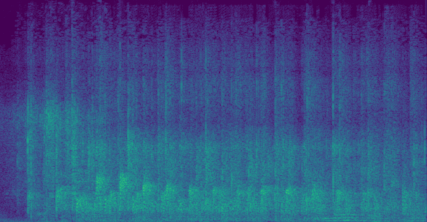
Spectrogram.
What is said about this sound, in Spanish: Y un aplauso también.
